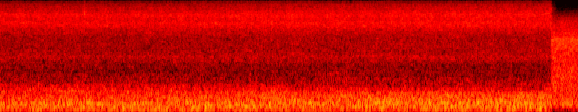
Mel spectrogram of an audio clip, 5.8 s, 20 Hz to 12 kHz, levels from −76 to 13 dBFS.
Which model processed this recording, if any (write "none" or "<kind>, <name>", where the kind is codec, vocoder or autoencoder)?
vocoder, Vocos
